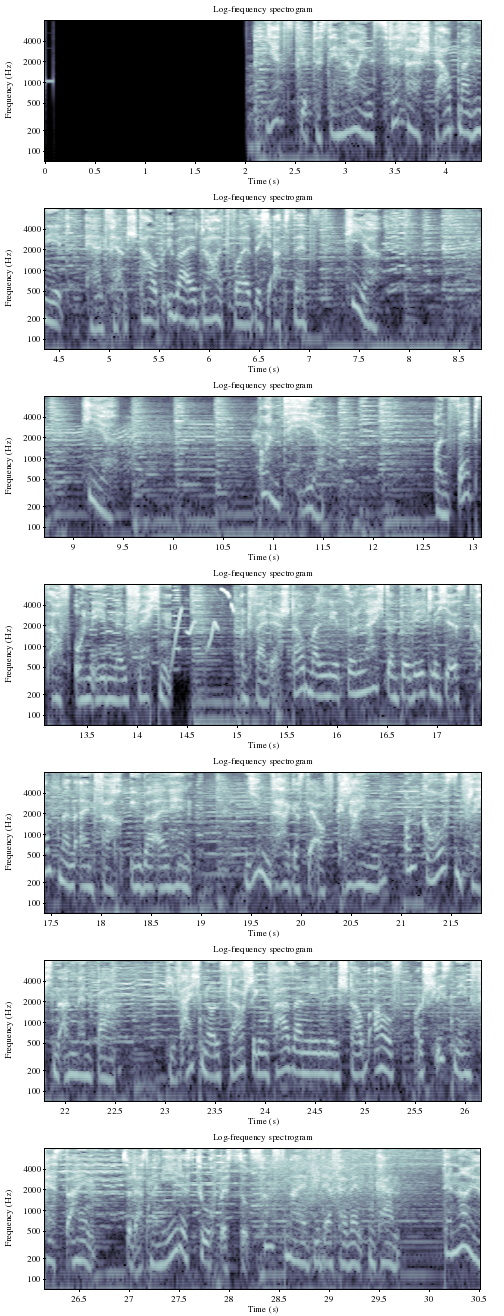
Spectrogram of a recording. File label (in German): soft; Swiffer Staubmagnet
